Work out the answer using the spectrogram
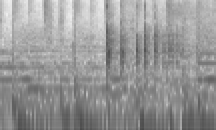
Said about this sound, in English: Let's roll some dice.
